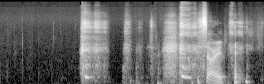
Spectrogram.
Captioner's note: Max laughs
